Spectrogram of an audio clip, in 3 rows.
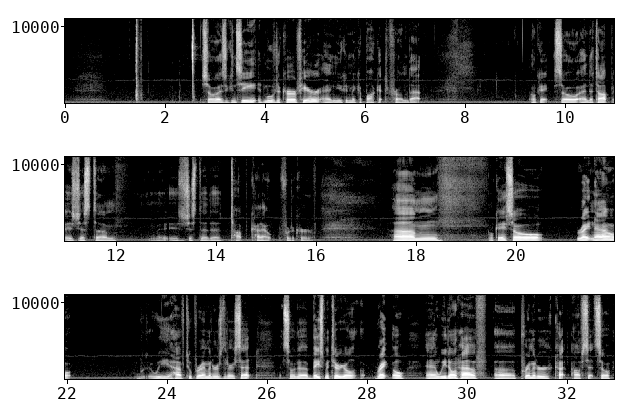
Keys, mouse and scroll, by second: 3.8-7.8 middle drag, 8.8 scroll down 2, 9.3-10.3 scroll up 2, 26.7-31.5 drag, 31.8-32.9 drag.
